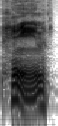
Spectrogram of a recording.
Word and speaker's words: pain: So pain. It's French for bread. The N is silent.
